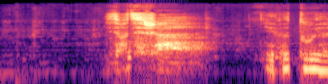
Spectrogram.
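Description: A young man laughs weakly, close by.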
